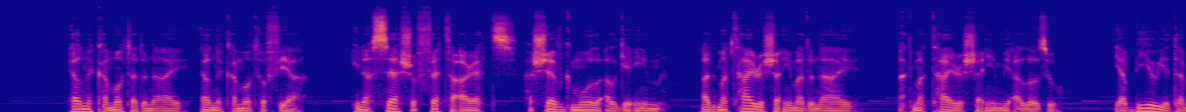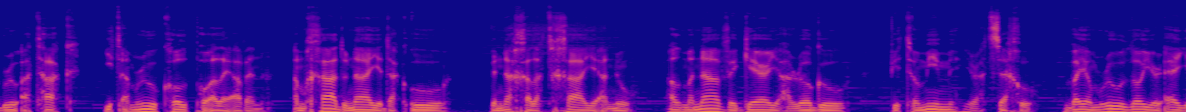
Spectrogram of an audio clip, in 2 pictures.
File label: poetry and prayer psalm hebrew; Meir Soloveichik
